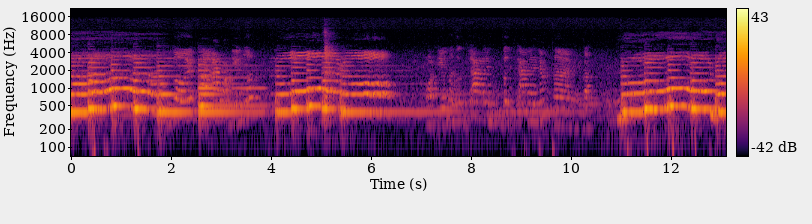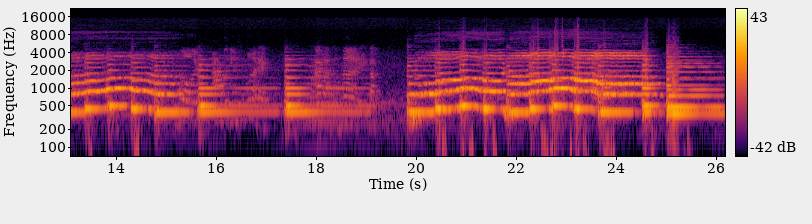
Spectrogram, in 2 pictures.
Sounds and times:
Piano: 0.0 - 26.1.

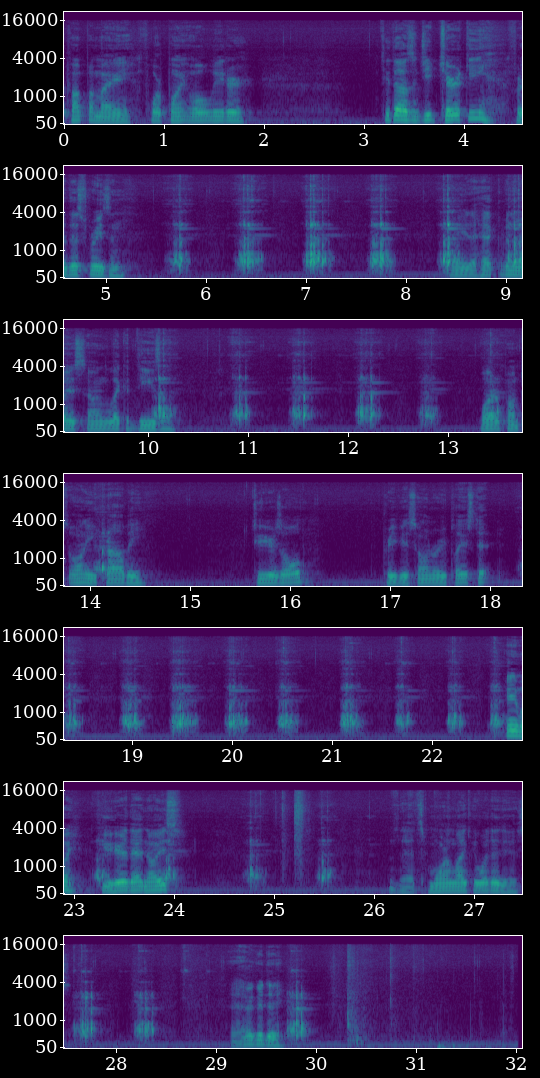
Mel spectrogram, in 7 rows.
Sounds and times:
Speech: 0.0 - 1.9, 3.2 - 5.3, 8.4 - 10.3, 13.3 - 14.6, 15.6 - 16.3, 16.9 - 18.1, 22.7 - 24.2, 26.2 - 27.6, 29.2 - 29.8.

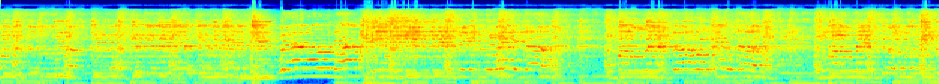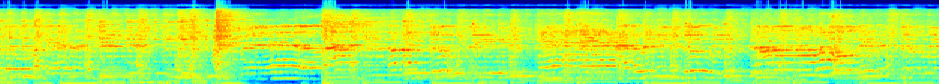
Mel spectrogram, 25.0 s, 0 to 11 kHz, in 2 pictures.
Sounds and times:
Rock and roll: 0.0 - 25.0.

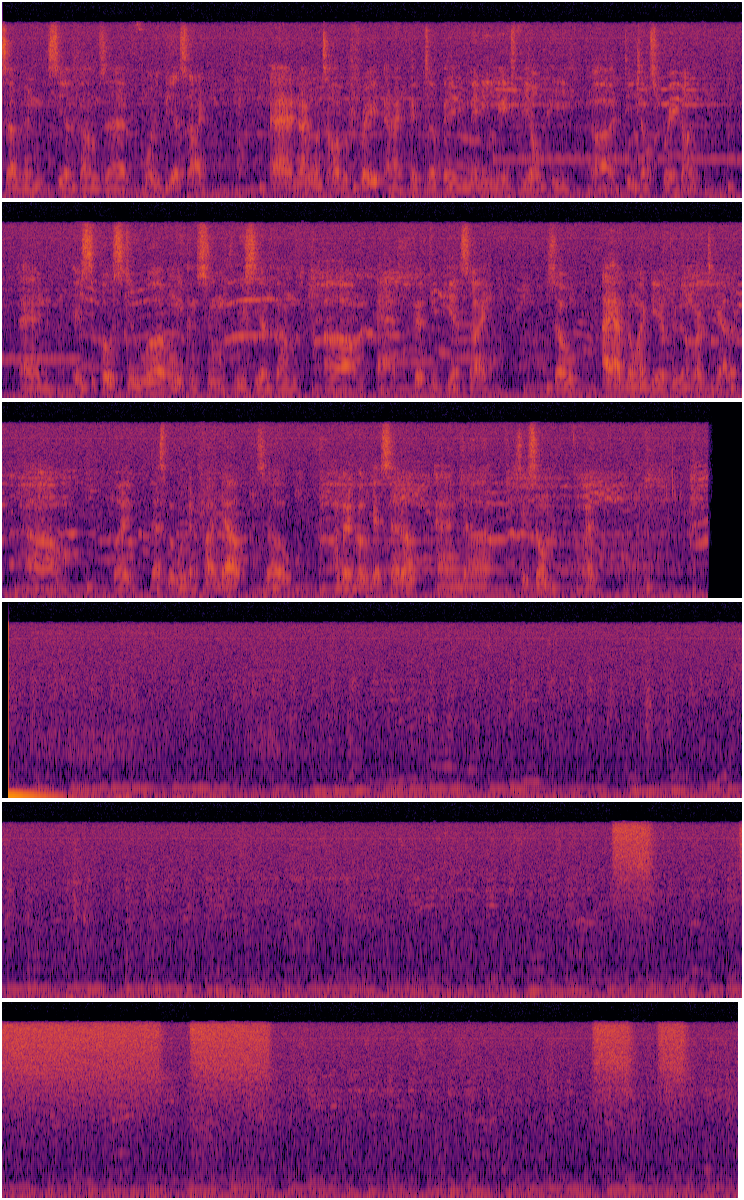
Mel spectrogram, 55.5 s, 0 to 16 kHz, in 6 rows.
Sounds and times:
Speech: 0.0 - 2.6, 3.4 - 8.8, 9.5 - 15.4, 16.1 - 26.0.

